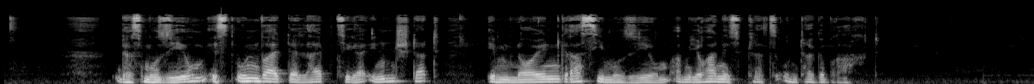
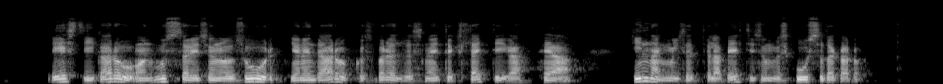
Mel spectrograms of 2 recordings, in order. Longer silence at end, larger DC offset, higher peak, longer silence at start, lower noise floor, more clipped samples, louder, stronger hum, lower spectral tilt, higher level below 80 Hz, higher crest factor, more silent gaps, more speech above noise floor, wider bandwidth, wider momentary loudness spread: first, 1.85 s vs 0.85 s; neither; first, 0 dBFS vs -4 dBFS; second, 0.1 s vs 0.5 s; second, -60 dBFS vs -65 dBFS; neither; first, -16 LUFS vs -19 LUFS; neither; second, -5 dB/octave vs -6.5 dB/octave; first, -44 dBFS vs -62 dBFS; about the same, 18 dB vs 16 dB; neither; about the same, 44 dB vs 47 dB; first, 11.5 kHz vs 9.2 kHz; first, 14 LU vs 8 LU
